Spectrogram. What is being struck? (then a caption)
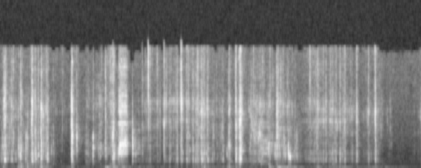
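Soap bar. A metal utility-knife blade scrapes across a solid, palm-sized pink bar of soap held in one hand, shaving curls off its surface. The sound is a quiet, steady run of rapid, crisp scraping ticks, each dying away quickly, with a soft low body under brighter crackle.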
